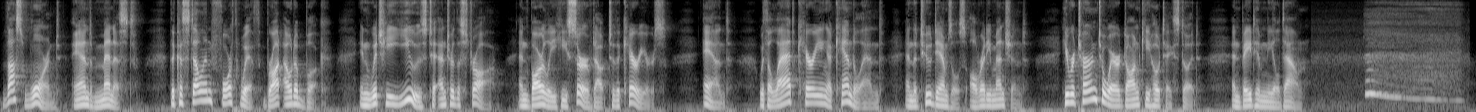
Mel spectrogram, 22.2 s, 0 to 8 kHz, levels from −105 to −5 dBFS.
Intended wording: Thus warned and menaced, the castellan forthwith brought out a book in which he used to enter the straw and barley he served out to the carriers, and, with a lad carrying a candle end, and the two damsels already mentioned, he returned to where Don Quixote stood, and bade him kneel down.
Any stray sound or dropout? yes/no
yes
